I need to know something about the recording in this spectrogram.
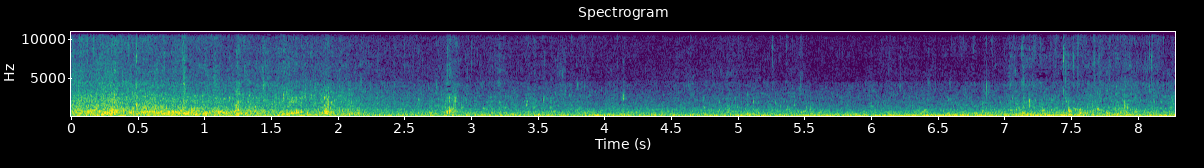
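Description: Small waves lapping and splashing against the shoreline rocks, with a low steady motor hum from a boat setting in about halfway through.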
